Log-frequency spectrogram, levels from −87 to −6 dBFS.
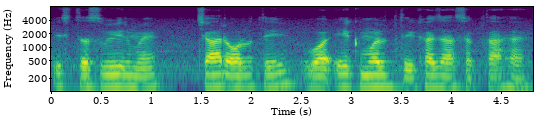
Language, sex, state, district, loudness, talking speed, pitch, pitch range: Hindi, male, Arunachal Pradesh, Lower Dibang Valley, -18 LUFS, 150 wpm, 115 Hz, 110-120 Hz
